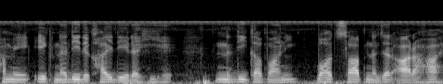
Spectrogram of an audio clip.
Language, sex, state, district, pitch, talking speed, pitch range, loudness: Hindi, male, Chhattisgarh, Rajnandgaon, 110 Hz, 230 wpm, 105-115 Hz, -19 LUFS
